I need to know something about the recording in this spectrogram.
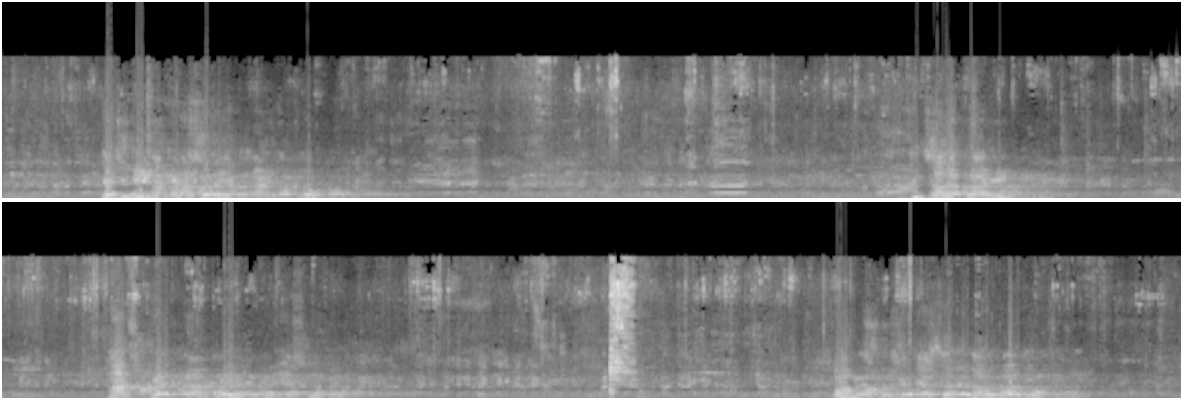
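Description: An elderly man speaks slowly and forcefully through a loudspeaker outdoors, with echo.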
